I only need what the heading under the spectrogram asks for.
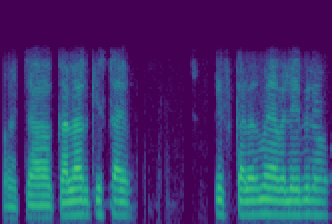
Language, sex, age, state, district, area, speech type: Urdu, male, 18-30, Uttar Pradesh, Rampur, urban, conversation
